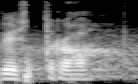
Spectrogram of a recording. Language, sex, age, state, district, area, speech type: Punjabi, male, 18-30, Punjab, Bathinda, rural, read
